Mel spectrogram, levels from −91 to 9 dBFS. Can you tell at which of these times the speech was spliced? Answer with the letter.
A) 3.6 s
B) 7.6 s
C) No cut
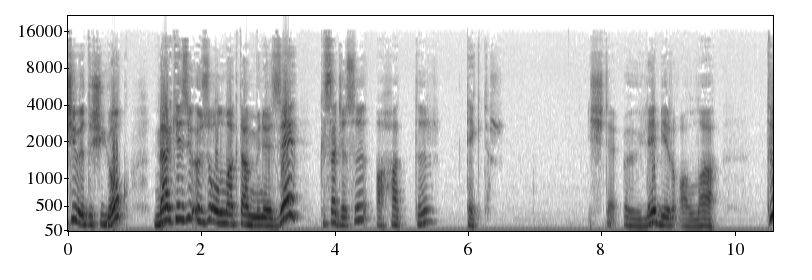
C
